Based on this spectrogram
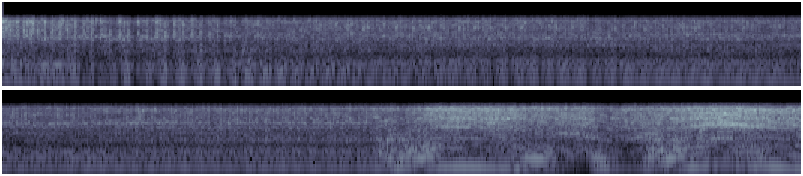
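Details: Opel Tigra engine problem: petrol engine idles with a quick slightly uneven pulse, then two short revs; abnormal engine noise, cause not identified.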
